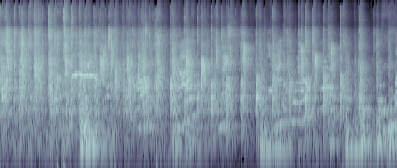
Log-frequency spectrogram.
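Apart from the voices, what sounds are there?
children clapping in a classroom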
